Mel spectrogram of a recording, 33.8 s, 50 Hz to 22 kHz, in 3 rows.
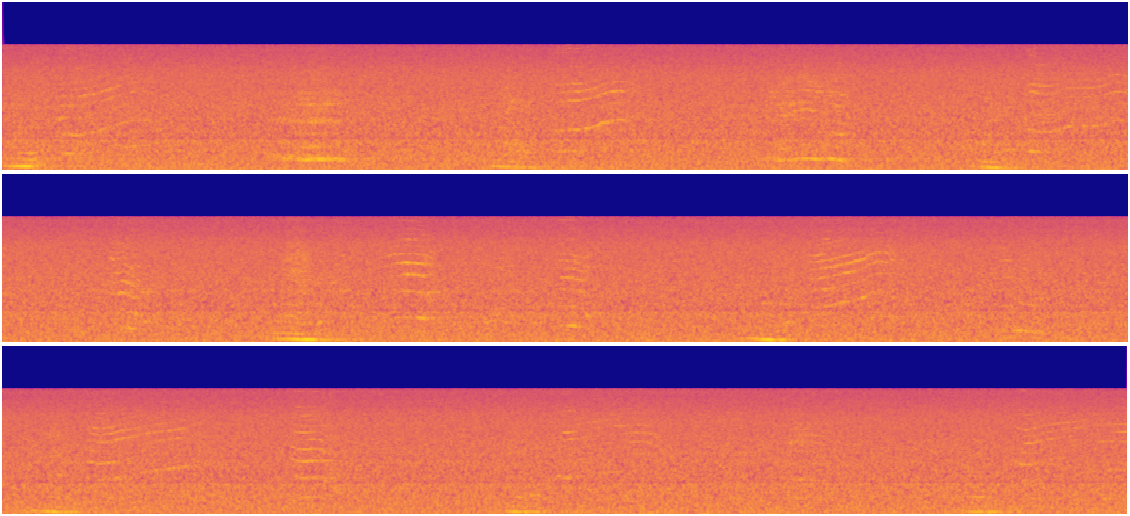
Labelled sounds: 0.8	1.2	humpback whale, 2.2 to 2.9 kHz
5.6	6.3	humpback whale, 0.96 to 2.9 kHz
7.8	8.2	humpback whale, 1.4 to 1.7 kHz
10.2	11.3	humpback whale, 0.93 to 3.8 kHz
15.0	15.6	humpback whale, 1.8 to 4.6 kHz
16.8	17.1	humpback whale, 1.6 to 1.9 kHz
19.3	20.9	humpback whale, 1.9 to 4.6 kHz
23.4	24.4	humpback whale, 1.0 to 3.0 kHz
25.4	25.8	humpback whale, 1.3 to 2.0 kHz
32.9	33.4	humpback whale, 3.1 to 3.7 kHz

